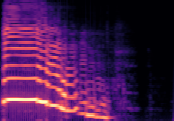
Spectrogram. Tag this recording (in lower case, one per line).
musical instrument
wind instrument
music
